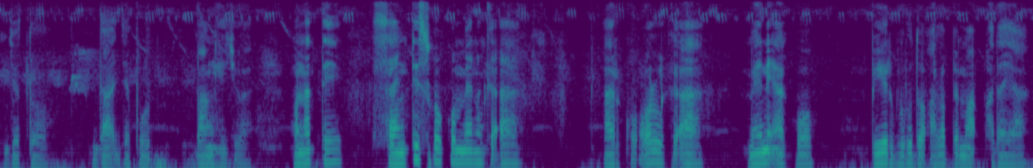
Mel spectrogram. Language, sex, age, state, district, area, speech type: Santali, male, 45-60, Odisha, Mayurbhanj, rural, spontaneous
